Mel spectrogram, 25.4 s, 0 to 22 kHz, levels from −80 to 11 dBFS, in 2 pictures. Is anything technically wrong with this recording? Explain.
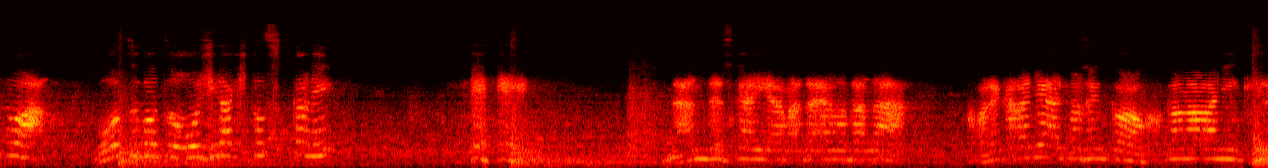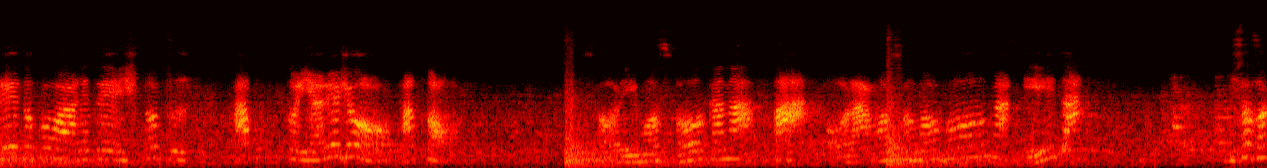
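Yes, there is one short concealed packet loss. From 11.97 to 12.01 s, about 20 ms of audio never reached the decoder, and roughly 17 ms of it was filled by extending the preceding sound before blending back. It is heard as a brief smear or wobble. On a spectrogram it appears as a thin band of smoothed, repeated texture, and the waveform shows a short stretch of continued sound.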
